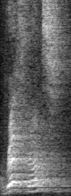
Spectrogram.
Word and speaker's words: reference: Also, reference, we stress here, re, first syllable, although the verb is refer, second syllable in the original stem is stressed. But here we have a shift of stress to the first one, clear, because it's an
